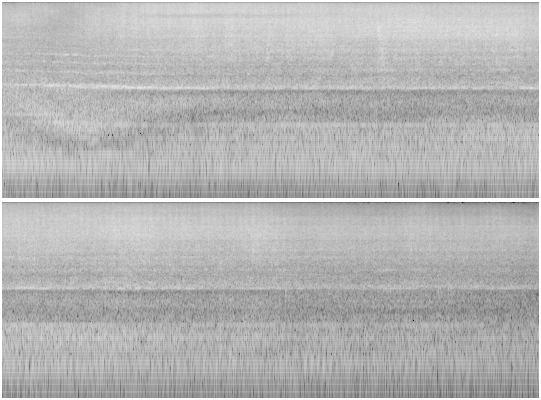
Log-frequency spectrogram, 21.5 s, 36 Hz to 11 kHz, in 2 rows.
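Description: Canadian Pacific GE AC4400CW distributed power locomotive at the rear of a train of covered hopper cars, its diesel engine running as it passes and moves away, its pitch falling in the first couple of seconds. Steady wheel rumble and rattle from the cars runs underneath, and the whole sound slowly fades.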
